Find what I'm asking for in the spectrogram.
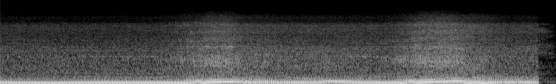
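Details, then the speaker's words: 2017 Ford F150 5.0 V8 with the heavy exhaust and muffler removed, old catalytic converters still fitted: a deep, loud idle rumble swelling into a booming roar on two throttle blips, much louder than with the muffler. "turns out I was wrong that actually makes a huge difference"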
